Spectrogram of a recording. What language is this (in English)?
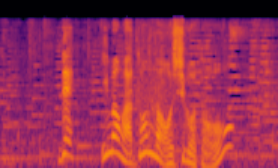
Japanese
